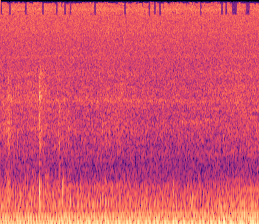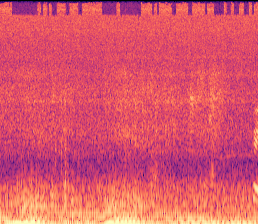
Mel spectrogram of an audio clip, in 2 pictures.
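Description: Nissan Xterra's engine running at low revs as it crawls over rocks on a muddy trail, with two brief, louder pushes of throttle about five and a half and seven and a half seconds in.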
